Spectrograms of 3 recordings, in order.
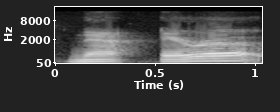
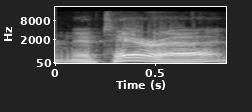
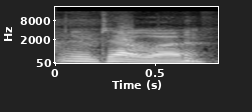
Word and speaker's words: Natera: to master such as Nat era or NATA New Beginning by Horizon games NATA or Nat era or not not Nutella no not Nutella that is not one of the pronunciations uh New Beginnings this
